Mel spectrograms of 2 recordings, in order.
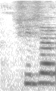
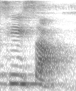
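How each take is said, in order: First: Both consonants are pronounced with an sh sound. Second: Both consonants are pronounced with an s sound. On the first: The speaker calls it right. "शीशा कहा जाता है" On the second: The speaker calls it wrong. "शीशा को क्या सीसा ऐसे बोल देंगे"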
